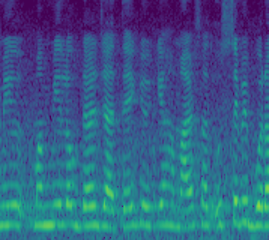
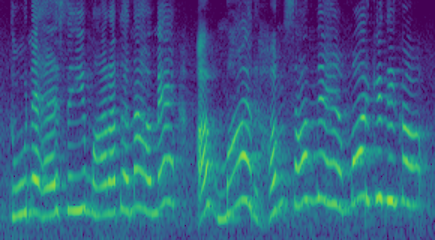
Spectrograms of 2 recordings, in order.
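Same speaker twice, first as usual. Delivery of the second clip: angry challenge; 8 semitones higher than usual. Retold or imitated. To the boy in front of the crowd, a high cracking furious dare. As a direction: dare him to hit you now, shouting.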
